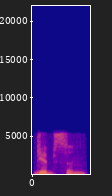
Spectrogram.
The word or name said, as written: Gibson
